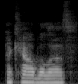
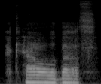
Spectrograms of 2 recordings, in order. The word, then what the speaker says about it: Akalabeth: Satstam says, yeah, Garia did that with Akalbaleth. I pronounced it wrong. Akalabeth.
